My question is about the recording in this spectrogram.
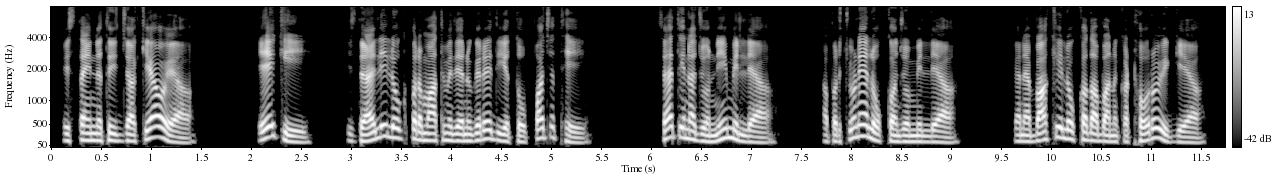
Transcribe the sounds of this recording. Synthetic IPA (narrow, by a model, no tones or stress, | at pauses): ɪst̪aːĩnɐt̪iːd͡ʒakejaɦoːja | eːki | ɪsɾaːeːliloːkpɐɾəmaːt̪mɛ̃d̪eɐnʊɡɾed̪ɪjet̪oːpat͡ʃət̪ʰe | sɛt̪ɪnãd͡ʒonĩmɪlːja̰ | ɐpəɾt͡ʃʊɽ̃ejaloːkãd͡ʒomɪlːja | kɐnɛbaːkiloːkãd̪abɐ̃nkɐʈʰoːɾɦoiɡejaː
